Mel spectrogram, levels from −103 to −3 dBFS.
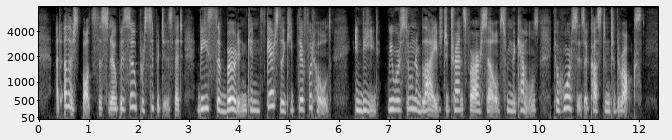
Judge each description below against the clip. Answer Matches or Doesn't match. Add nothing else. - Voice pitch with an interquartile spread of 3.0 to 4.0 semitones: Doesn't match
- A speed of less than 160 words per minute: Doesn't match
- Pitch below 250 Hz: Doesn't match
